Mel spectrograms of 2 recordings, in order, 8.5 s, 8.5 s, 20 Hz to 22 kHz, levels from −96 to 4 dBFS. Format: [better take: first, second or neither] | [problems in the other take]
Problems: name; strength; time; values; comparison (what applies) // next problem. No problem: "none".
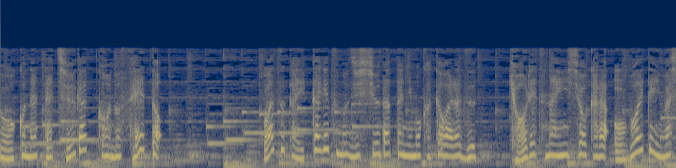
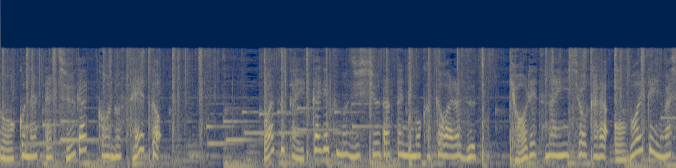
first | background sound (Run); 13 dB below the speech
